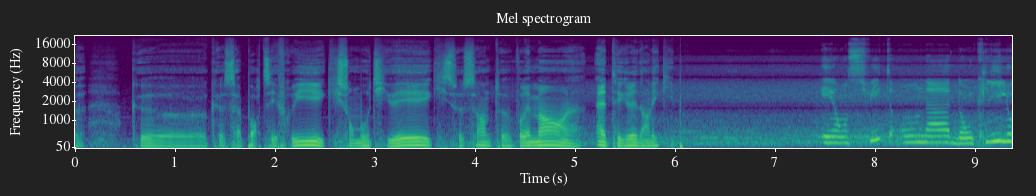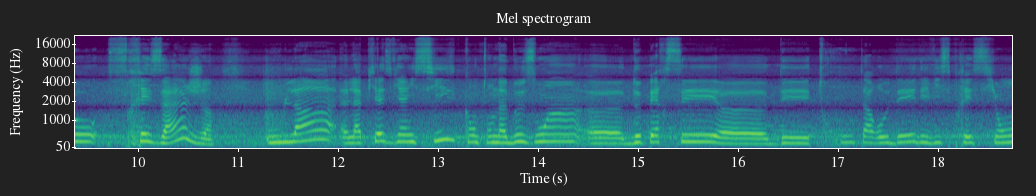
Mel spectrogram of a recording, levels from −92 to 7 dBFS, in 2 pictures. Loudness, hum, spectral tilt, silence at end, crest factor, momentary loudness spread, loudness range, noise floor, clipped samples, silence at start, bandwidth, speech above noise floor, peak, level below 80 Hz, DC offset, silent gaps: -21 LUFS; none; -6 dB/octave; 0 s; 18 dB; 13 LU; 6 LU; -46 dBFS; under 0.1%; 0 s; over 20 kHz; 25 dB; -4 dBFS; -48 dBFS; under 0.1%; none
